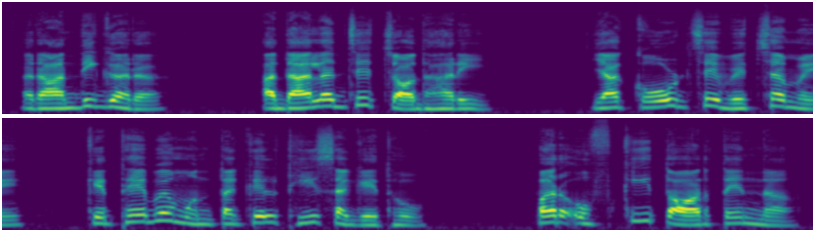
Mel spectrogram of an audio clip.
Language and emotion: Sindhi, neutral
